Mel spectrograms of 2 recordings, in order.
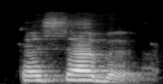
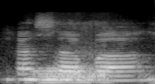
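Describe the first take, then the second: First: The word ends on a bouncing final consonant. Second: The word ends on a full final vowel. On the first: The speaker calls it right. "kita kena jelaskan bunyi sifat qalqalah tu" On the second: The speaker calls it wrong. "Tak boleh berhenti"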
